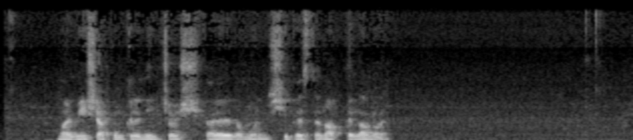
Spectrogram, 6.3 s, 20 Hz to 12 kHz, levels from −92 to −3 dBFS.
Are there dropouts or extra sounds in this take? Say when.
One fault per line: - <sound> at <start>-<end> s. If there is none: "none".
none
